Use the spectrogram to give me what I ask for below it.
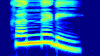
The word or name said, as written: ಕನ್ನುಡಿ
